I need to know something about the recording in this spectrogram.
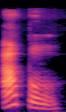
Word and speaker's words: apple: 자, 나비 발음은 강한 에 발음입니다. 한국말로 에 발음이에요. 예를 들어서 한국말로 apple 할 때 이 철자 스펠링 A가 발음 기호상 이 에 발음입니다. apple. 이거보다는 당연히 입을 더 크게 벌리죠. 이 애가 입을 더 크게 벌려야 됩니다. 입을 더 크게 벌려야 되고 세게 발음하죠. apple. 그렇다고 apple은 아니죠. 어쨌든 이 애보다는 입을 더 크게 벌리고 강한 에 발음을 내면 됩니다.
